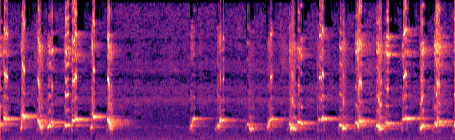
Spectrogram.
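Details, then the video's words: Morning song of a yellow-vented bulbul, a long roll meant to provoke other bulbuls into singing: a burst of quick, bright, down-slurred notes, a pause of about a second, then the rapid chattering phrases resume and run on. "SUARA trucukan ROPEL PANJANG pagi hari"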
